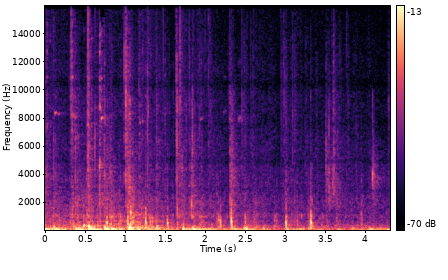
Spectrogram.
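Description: Hoofbeats of an APHA sorrel overo gelding moving under saddle on the soft dirt footing of an indoor arena: dull thuds with sharper knocks, several a second in an uneven rhythm.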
